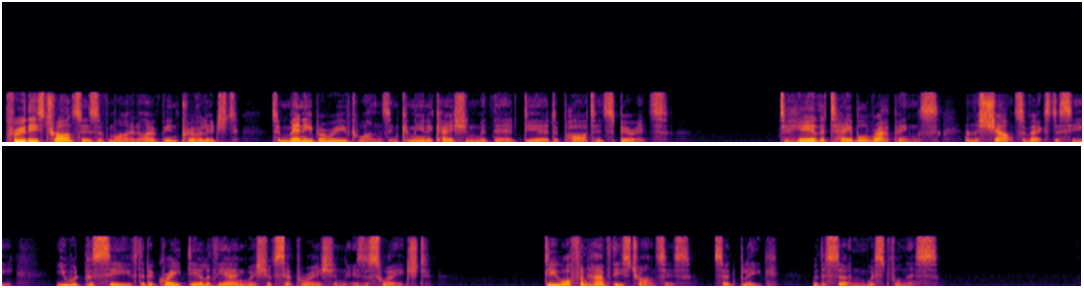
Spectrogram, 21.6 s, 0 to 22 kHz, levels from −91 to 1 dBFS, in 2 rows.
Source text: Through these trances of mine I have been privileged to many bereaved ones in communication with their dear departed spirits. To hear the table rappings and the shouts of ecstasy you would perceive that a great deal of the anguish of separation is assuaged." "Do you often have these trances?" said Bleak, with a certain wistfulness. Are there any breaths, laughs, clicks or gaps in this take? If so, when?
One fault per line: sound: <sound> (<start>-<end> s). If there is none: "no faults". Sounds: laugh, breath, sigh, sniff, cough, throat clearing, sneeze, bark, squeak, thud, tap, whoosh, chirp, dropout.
no faults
